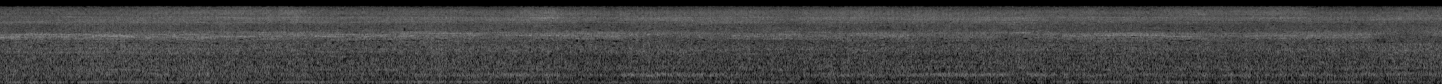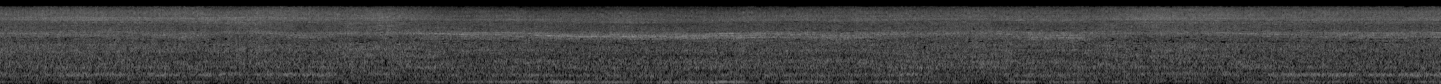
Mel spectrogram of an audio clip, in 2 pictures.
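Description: Angle grinder with a sanding disc running against a wooden blank spinning on a lathe: a steady high whine over an even sanding hiss, the whine's pitch wavering slightly as the pad is worked over the surface.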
